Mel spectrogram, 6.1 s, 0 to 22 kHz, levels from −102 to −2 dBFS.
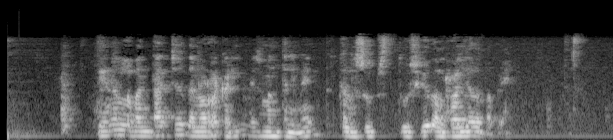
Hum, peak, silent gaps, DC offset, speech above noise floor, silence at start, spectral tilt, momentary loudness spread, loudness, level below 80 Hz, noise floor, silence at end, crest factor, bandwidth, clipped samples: none; -6 dBFS; none; under 0.1%; 28 dB; 0.05 s; -6 dB/octave; 20 LU; -24 LUFS; -60 dBFS; -52 dBFS; 0.35 s; 20 dB; 7.8 kHz; under 0.1%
